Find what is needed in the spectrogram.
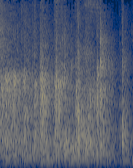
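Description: Audience applauding, a dense patter of clapping that dies away near the end.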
